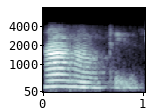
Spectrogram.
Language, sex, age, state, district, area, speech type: Odia, female, 45-60, Odisha, Gajapati, rural, conversation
